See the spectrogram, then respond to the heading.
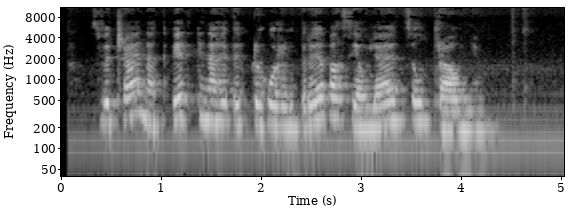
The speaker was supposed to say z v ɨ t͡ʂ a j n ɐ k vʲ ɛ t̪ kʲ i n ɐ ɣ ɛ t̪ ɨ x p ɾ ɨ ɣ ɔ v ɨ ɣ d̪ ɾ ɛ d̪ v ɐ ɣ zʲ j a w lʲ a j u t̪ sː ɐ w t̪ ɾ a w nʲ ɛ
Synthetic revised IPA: z v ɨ t͡ʂ a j n ɐ k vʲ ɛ t̪ kʲ i n ɐ ɣ ɛ t̪ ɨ x p ɾ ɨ ɣ ɔ ʐ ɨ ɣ d̪ ɾ ɛ v ɐ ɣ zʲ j a w lʲ a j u t̪ sː ɐ w t̪ ɾ a w nʲ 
